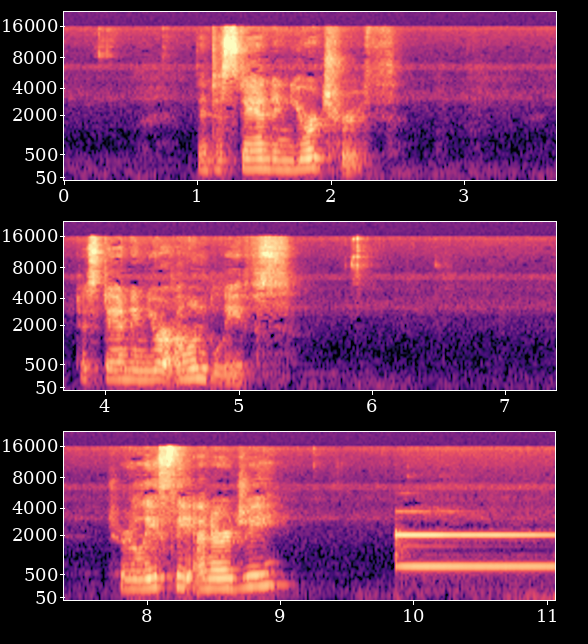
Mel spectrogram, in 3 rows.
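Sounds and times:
metal singing bowl ringing: 0:09.9 - 0:11.0.

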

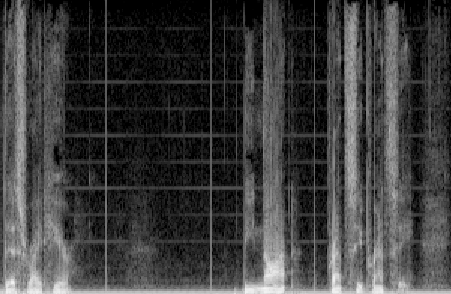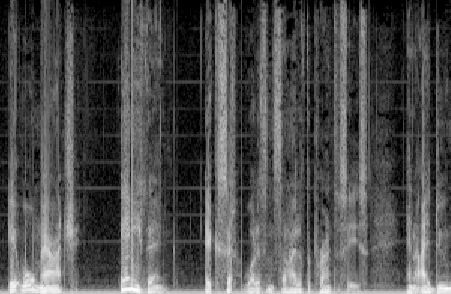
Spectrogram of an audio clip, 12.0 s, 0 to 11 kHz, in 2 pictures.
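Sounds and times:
mains hum: 0:00.0 - 0:12.0.

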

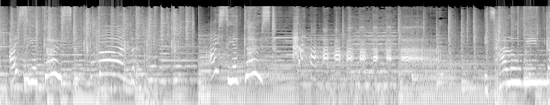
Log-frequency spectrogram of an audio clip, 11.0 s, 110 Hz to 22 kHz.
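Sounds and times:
children's song backing music: 0:00.2 - 0:05.5, 0:09.6 - 0:11.0
spooky cartoon cackling laugh: 0:05.9 - 0:08.8.

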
